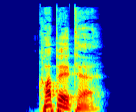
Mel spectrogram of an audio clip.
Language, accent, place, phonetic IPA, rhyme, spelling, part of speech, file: German, Germany, Berlin, [ˈkɔpl̩tə], -ɔpl̩tə, koppelte, verb, De-koppelte.ogg
- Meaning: inflection of koppeln: 1. first/third-person singular preterite 2. first/third-person singular subjunctive II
